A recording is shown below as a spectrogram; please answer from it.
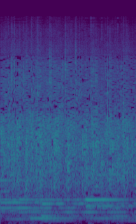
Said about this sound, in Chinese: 再一次给自己一个的掌声，谢谢大家。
